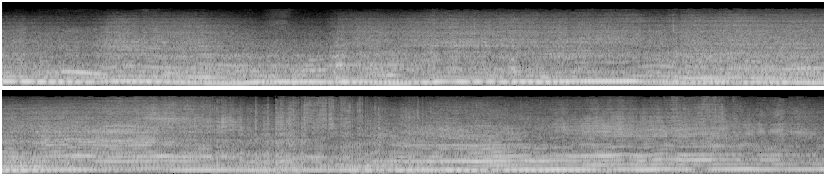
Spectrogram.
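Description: Rally car engine running hard at high revs, its pitch dropping and climbing back twice in the first couple of seconds as the driver lifts off and changes gear, then holding a more even pitch.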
